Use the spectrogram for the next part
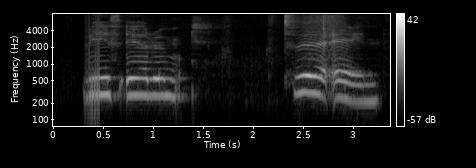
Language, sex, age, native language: Icelandic, female, 9, Icelandic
